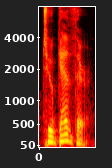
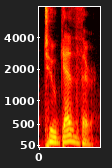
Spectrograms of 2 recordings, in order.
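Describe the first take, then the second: Both takes have the same delivery.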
